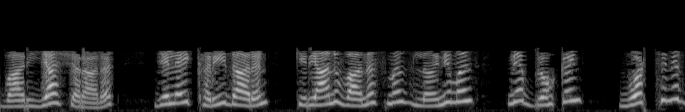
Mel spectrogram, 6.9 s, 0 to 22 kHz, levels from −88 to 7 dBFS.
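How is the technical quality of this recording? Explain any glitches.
The technical quality is poor. The whole recording carries heavy AAC compression damage. Nothing is heard above about 3.4 kHz, so the speech sounds dull and boxed in. Sibilants turn fizzy, and sustained vowels warble and smear. The likely cause is AAC-LC encoding at a very low bitrate, around 16 kbps. With so few bits, the encoder drops the high band entirely. It also starves the remaining frequencies, leaving gaps and rough texture throughout.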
